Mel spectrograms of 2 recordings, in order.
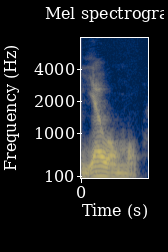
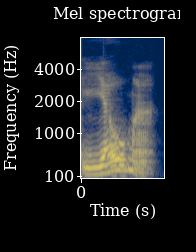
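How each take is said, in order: First: The word ends in a 'u' vowel. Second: The word ends in an 'a' vowel. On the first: The word is read as the predicate of anna. The speaker calls it right. "tetapi yaumu" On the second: The word is read as an adverb of time. The speaker calls it wrong. "Makanya bacanya tidak yauma"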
